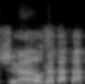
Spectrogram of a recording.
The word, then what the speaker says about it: Chanel: Oh, I heard channel, like the English channel, not Chanel.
